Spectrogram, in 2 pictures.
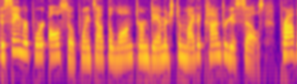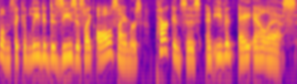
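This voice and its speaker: An ordinary speaking voice from a woman, with ordinary pitch variation and hardly any pauses, over a quiet background. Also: medium pitch for a woman, moderate pace. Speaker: TV news reporter. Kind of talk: TV news report.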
